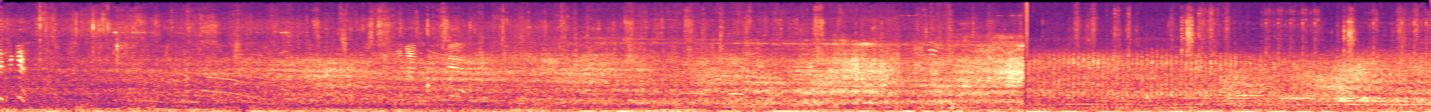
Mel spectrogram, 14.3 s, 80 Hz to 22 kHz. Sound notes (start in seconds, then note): 9.5 laughs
